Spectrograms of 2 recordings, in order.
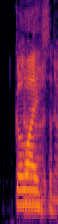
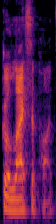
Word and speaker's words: Golisopod: Oh, have you got your 400 candies, y'all, for Golisopod into Wimpod, or Wimpod into Golisopod? – Golisopod. – No. Golisopod, sorry.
